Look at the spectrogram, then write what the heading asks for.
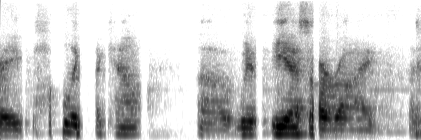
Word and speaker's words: Esri: uh when we teach with esri products yes esri is the way we pronounce it one of the largest software companies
